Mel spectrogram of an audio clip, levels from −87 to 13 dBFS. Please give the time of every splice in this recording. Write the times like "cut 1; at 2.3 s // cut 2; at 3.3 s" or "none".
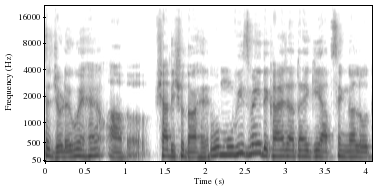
cut 1; at 1.0 s // cut 2; at 2.1 s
